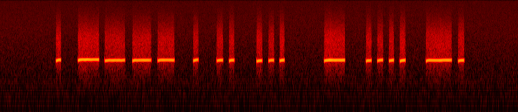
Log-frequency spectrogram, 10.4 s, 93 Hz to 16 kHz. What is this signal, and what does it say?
Morse code (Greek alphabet), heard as a whistle, hand-sent with a straight key, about 10 wpm. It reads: ΕΧΕΙΣ ΤΗΝ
